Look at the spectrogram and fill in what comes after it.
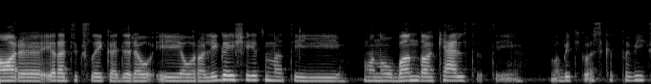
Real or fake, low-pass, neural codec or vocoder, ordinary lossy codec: fake; 7.2 kHz; codec, 16 kHz, 16 kbps, FunCodec, trained on Chinese and English, 50 frames a second; MP3, 64 kbps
